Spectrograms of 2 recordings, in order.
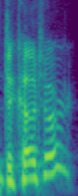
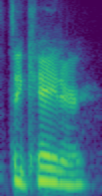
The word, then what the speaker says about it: Decatur: Doctor, is it dotor? Decator. Decator. It's Decatur. I pronounced that Decatur. Whatever, dude. It is. It is Decator.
